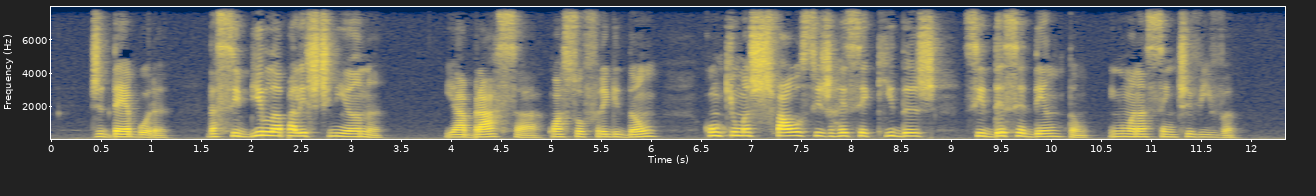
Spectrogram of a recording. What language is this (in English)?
Portuguese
